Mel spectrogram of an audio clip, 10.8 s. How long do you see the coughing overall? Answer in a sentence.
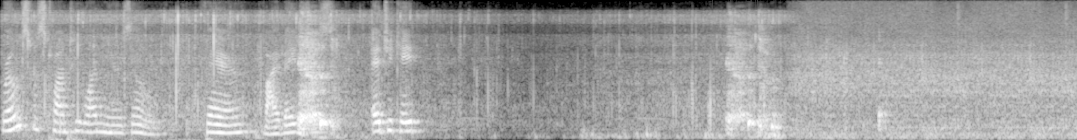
You can hear the coughing for 3 seconds altogether.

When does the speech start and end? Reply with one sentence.
The speech can be heard from 0.0 to 4.2 s.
